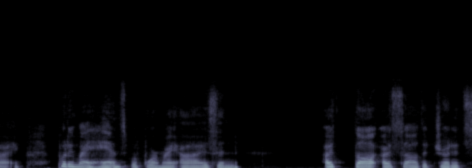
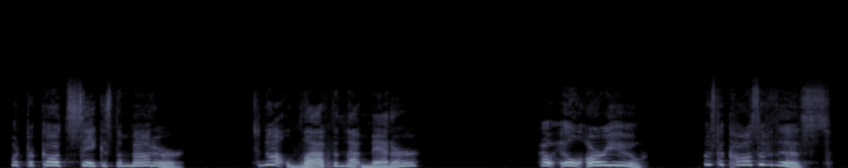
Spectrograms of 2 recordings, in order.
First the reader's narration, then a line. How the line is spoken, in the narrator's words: cried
